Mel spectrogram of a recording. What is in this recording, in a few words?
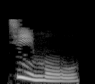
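"继母", Mandarin Chinese; hsk; chinese-flashcards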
